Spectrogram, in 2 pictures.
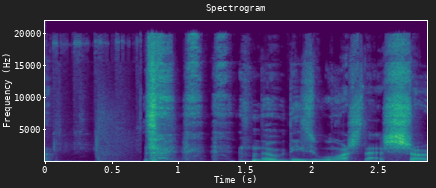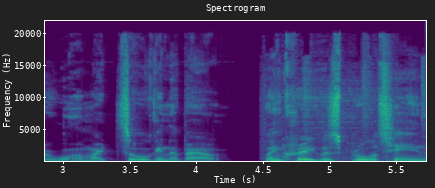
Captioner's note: laughs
